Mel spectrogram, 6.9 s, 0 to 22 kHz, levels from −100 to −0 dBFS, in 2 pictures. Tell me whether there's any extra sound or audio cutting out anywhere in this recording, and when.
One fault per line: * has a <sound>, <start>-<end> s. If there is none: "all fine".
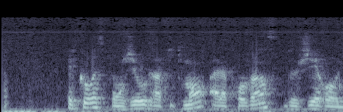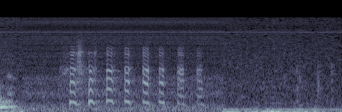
* has a laugh, 4.0-5.6 s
